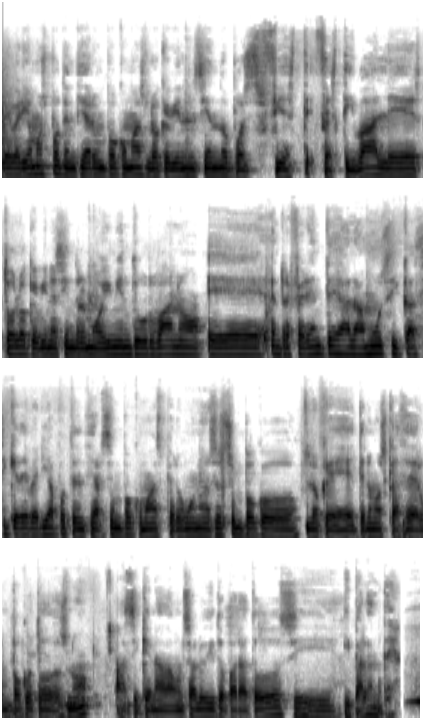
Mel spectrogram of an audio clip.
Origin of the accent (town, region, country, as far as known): Bilbao, Basque Country, Spain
